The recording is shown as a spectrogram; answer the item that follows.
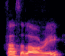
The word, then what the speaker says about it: Fazzolari: So just to kick it off, so sorry, I didn't even say your surname, Kim Fazzolari. Hopefully I pronounced that right.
